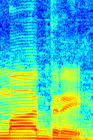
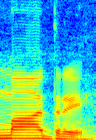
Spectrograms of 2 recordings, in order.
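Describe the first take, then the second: The two takes are said the same way.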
